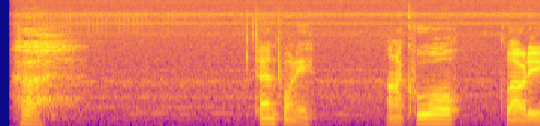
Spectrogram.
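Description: A young man speaks close to the microphone in short, drawn-out bursts.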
